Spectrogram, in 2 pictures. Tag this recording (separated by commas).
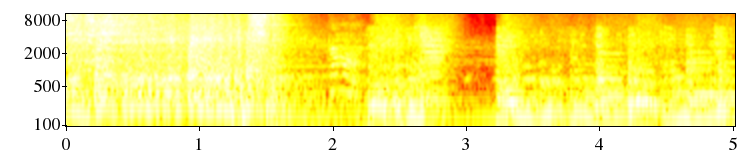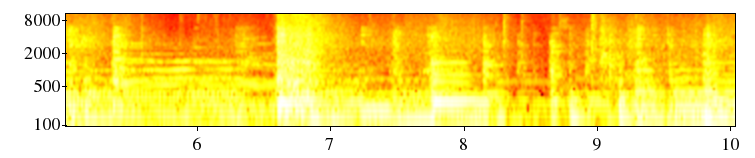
Percussion, Drum kit, Drum roll, Snare drum, Drum, Rimshot, Bass drum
